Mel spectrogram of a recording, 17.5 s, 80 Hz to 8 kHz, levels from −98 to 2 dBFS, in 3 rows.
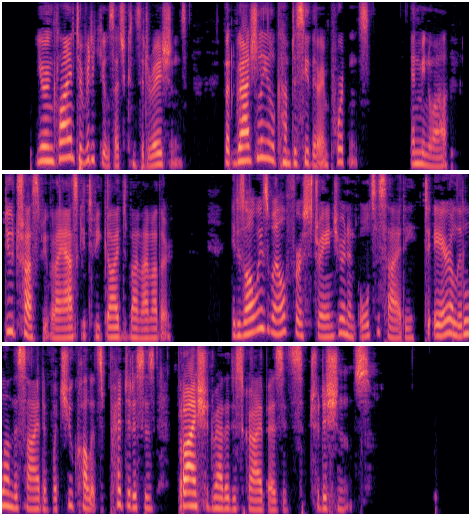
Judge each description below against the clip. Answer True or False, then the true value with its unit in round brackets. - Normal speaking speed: False (210 wpm)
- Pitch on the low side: False (200 Hz)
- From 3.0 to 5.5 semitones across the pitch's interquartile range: True (4.9 semitones)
